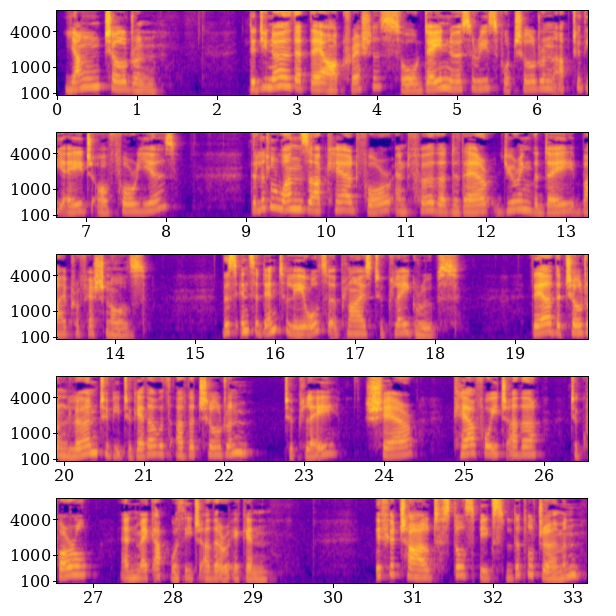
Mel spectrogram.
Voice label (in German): engl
